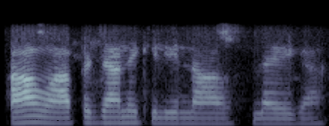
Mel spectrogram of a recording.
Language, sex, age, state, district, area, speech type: Hindi, male, 30-45, Uttar Pradesh, Mau, rural, conversation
